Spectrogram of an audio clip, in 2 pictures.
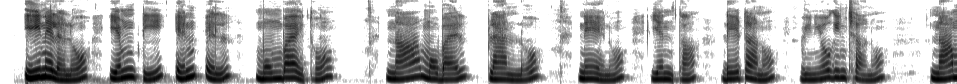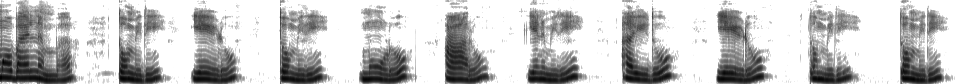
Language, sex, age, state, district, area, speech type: Telugu, female, 30-45, Telangana, Adilabad, rural, read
